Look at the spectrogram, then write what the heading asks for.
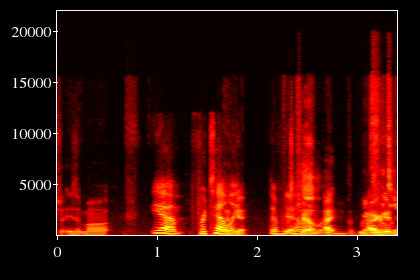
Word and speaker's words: Fratelli: How you pronounce it? Is it Ma? Yeah, Fratelli.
